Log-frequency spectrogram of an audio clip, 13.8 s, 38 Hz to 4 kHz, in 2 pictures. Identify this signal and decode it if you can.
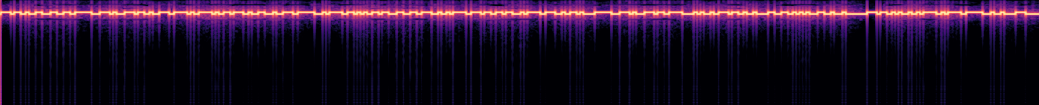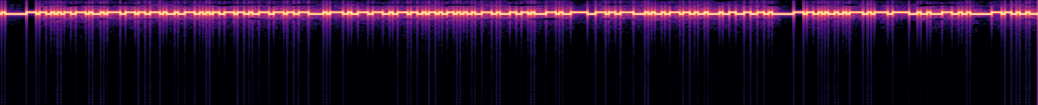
RTTY, about 45.45 baud. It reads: WITH A WATERLINE LENGTH OF 860 FEET. SHE HAS A MEAN DRAUGHT OF 28 FEET,
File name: fsk170 / USS-New-Jersey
